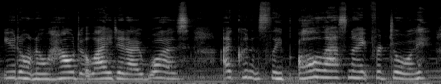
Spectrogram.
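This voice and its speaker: A woman's voice: high voice, fairly even intonation, a little slow, a bit bright, faint music behind. A woman voicing a talkative, imaginative eleven-year-old orphan girl in an audiobook, theatrical and earnest in her pleading. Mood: reproachful. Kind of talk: audiobook character acting.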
